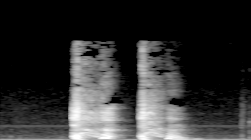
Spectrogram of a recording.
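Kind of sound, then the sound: human body sound, coughing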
